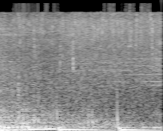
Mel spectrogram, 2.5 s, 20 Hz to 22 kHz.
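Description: Rain pours steadily in the Mortal Kombat 11 fighting game, a dense hiss layered with low rumbling thunder and a sharper crack near the middle, continuous and fairly loud with no voices.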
